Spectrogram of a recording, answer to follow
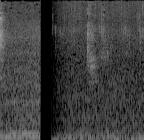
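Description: Low steady hum with a brief dead-silent gap about a third of the way in, where the recording is cut; afterwards a quieter steady hum.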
